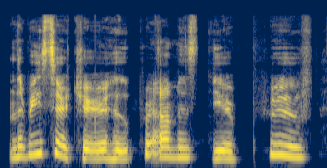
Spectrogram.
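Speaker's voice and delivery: high, loud mocking villain voice; taunting villain. Game villain taunts the heroine.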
